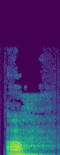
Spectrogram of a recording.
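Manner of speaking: "Ah" loud with a breathy h from low in the throat. Shown as a demonstration. Teacher demonstrating round ha, loud. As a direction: breathe the h out from deep down. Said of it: "Seperti baca ha bahasa Indonesia".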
